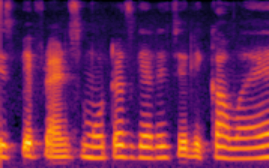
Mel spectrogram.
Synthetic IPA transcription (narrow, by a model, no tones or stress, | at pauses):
ɪspefɾɛ̰̃ːɳɖsmoːʈəɾs̬ɡɛːɾed͡ʒelɪkʰaʋaɦɛ̃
